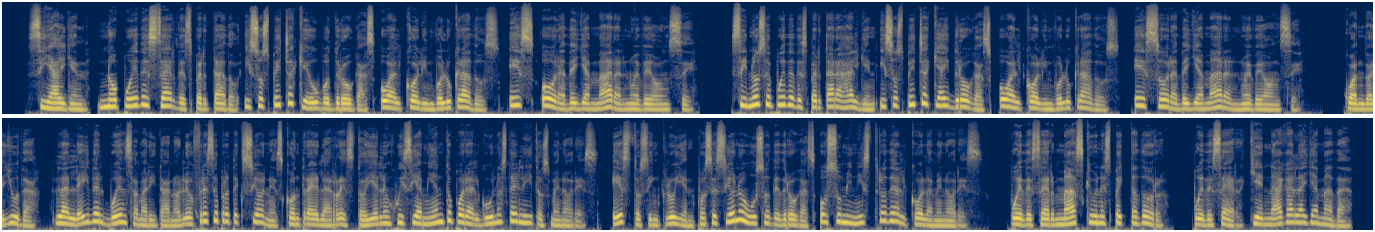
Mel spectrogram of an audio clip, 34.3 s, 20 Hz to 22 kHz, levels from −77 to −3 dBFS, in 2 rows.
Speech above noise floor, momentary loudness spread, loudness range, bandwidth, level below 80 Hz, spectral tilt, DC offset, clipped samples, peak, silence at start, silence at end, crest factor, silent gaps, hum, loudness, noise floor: 31 dB; 7 LU; 3 LU; over 20 kHz; -38 dBFS; -5 dB/octave; under 0.1%; under 0.1%; 0 dBFS; 0.35 s; 0.25 s; 16 dB; none; none; -17 LUFS; -47 dBFS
